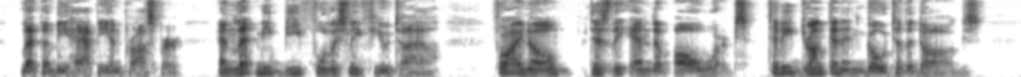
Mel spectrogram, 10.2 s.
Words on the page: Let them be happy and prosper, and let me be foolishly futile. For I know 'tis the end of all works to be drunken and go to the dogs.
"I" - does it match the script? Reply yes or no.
yes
